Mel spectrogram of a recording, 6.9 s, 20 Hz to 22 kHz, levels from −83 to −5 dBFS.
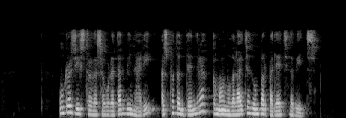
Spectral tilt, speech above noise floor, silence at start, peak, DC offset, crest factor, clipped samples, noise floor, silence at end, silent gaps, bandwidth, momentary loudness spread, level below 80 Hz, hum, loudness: -6.5 dB/octave; 54 dB; 1.2 s; -8 dBFS; under 0.1%; 18 dB; under 0.1%; -78 dBFS; 0.6 s; none; 8.2 kHz; 7 LU; -60 dBFS; none; -24 LUFS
